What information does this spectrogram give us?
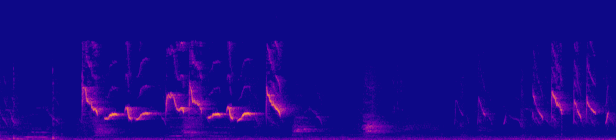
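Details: Lure song of a white-eye meant to provoke a response: a rapid, lively run of high, thin, zigzagging chirps, a brief pause, then another quicker burst of twittering notes.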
